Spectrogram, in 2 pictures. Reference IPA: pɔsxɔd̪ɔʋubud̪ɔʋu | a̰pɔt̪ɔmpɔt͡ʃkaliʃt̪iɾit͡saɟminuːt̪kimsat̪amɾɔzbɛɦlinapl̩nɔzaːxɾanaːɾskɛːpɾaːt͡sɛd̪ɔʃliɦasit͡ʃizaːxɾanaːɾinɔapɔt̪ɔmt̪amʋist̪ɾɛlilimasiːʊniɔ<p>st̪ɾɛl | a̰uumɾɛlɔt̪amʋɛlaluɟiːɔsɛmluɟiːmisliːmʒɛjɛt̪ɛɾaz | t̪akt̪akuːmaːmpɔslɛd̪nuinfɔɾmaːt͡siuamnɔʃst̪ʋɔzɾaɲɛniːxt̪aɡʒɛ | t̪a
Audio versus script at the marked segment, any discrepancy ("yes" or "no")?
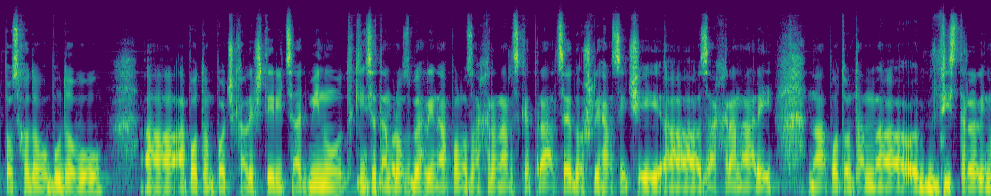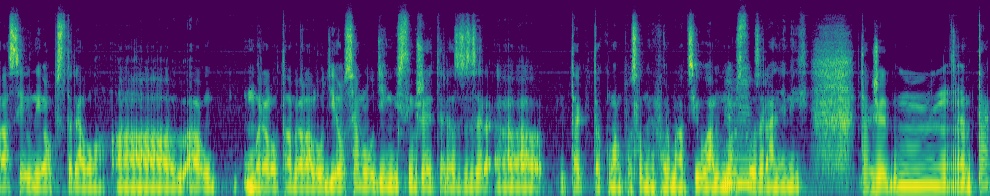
no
